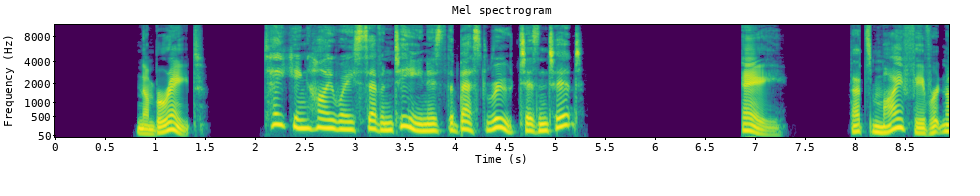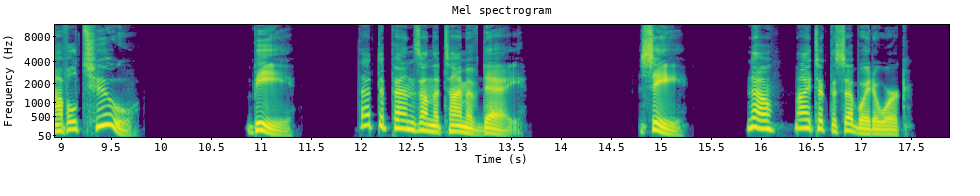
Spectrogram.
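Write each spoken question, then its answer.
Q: Taking Highway 17 is the best route, isn't it?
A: B: That depends on the time of day.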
